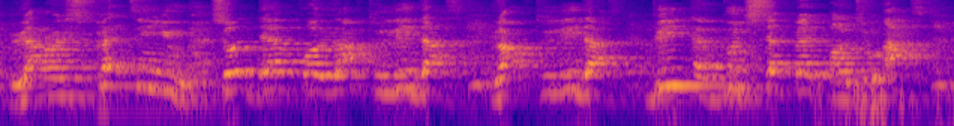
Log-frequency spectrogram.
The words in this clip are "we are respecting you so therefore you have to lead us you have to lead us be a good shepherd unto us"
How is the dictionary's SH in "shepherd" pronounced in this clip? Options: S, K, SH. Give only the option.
S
